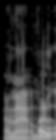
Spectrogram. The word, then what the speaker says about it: Alain: Alain, a little higher.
